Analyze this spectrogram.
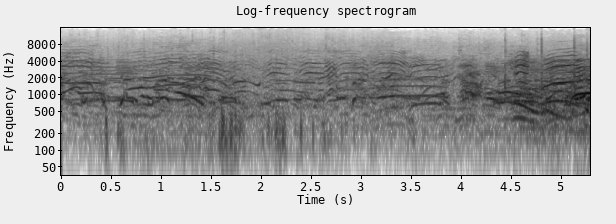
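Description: A large crowd of young people cheers and shouts outdoors.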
